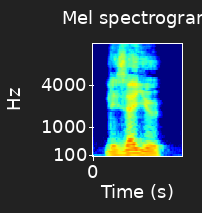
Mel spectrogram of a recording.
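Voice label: "les aieux", French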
